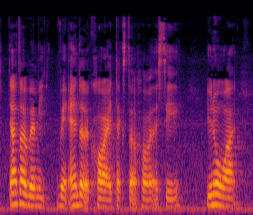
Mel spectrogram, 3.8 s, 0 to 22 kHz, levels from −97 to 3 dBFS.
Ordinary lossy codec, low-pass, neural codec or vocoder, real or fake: none; 19.8 kHz; vocoder, 48 kHz, 128 mel bands, Vocos; fake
